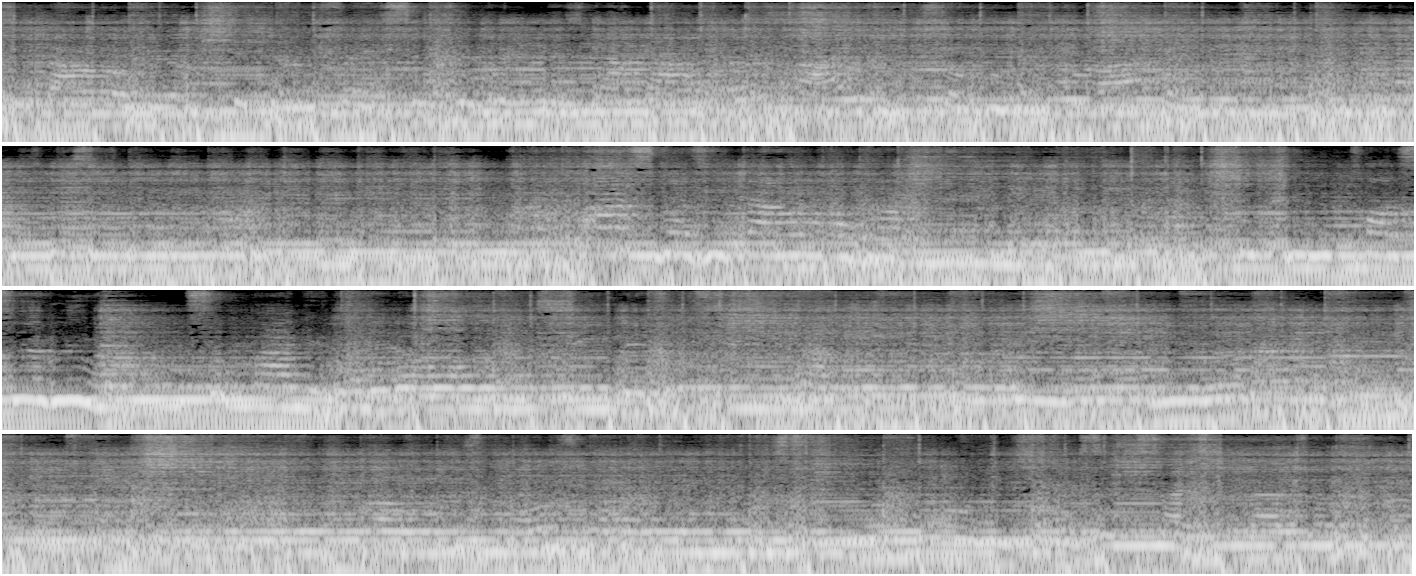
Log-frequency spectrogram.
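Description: Live rock band playing loudly through a concert PA: electric guitars, bass guitar and drum kit, with sung vocals at times.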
